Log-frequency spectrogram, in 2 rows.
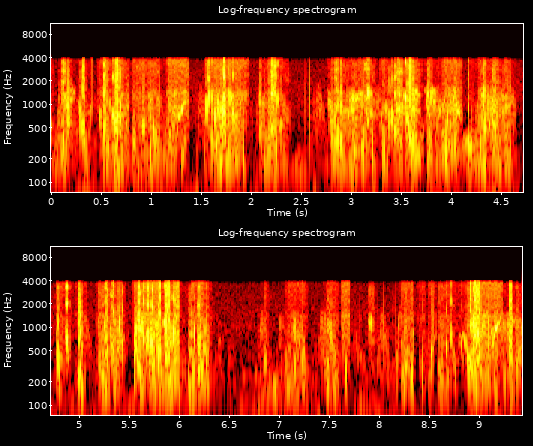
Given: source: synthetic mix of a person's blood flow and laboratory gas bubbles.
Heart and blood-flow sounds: Doppler ultrasound of blood flow; subclavian vein
0.00-0.04 s: bubbles
0.07-0.41 s: bubbles
0.46-1.38 s: bubbles
1.52-1.98 s: bubbles
2.06-2.40 s: bubbles
2.76-4.12 s: bubbles
4.17-4.65 s: bubbles
4.76-5.08 s: bubbles
5.18-5.47 s: bubbles
5.55-6.36 s: bubbles
6.84-6.90 s: bubbles
7.05-7.30 s: bubbles
7.44-7.71 s: bubbles
7.89-7.98 s: bubbles
8.21-8.36 s: bubbles
8.39-9.44 s: bubbles
From the record:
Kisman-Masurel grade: 444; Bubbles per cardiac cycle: continuous sound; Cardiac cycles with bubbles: 100%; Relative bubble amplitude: maximal (0.775 to 0.999); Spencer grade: 4 (maximum detectable bubble signal sounding continuously throughout systole and diastole of every cardiac period, and overriding the amplitude of the normal cardiac signals); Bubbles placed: anywhere in the cardiac cycle

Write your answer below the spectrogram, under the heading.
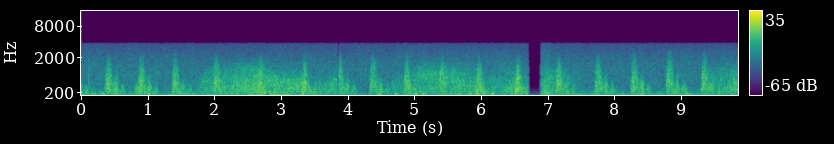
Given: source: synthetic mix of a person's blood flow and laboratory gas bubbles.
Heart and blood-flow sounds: Doppler ultrasound of blood flow; subclavian vein
0.78-0.95 s: bubbles
From the record:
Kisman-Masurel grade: 121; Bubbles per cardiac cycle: 1 to 2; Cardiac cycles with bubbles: 10 to 50%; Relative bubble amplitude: barely perceptible (0.100 to 0.250); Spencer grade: 2 (many but less than half of the cardiac periods contain bubble signals, singularly or in groups); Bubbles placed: anywhere in the cardiac cycle

